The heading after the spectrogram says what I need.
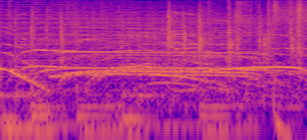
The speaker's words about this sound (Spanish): con aplausos.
